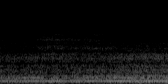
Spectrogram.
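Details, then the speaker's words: GE refrigerator freezer fan after replacing the noisy fan motor; soft, even low hum with no ticking or scraping at settings three and four; normal quiet freezer fan running. "let's turn it on and let's see what happens okay ah there you go nice and quiet have it on three uh we're gonna put it on four all right there you have it"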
